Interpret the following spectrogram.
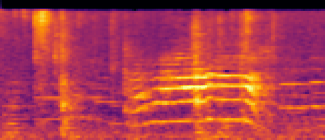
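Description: A single meow-like call, about a second long, starting about a second in; its pitch rises, holds and then drops. Background music plays underneath.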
